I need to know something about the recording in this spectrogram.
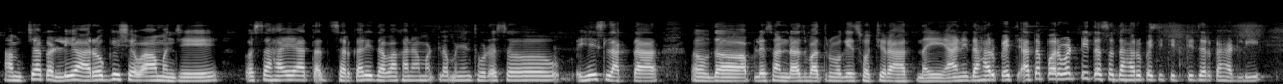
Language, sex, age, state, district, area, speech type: Marathi, female, 60+, Maharashtra, Thane, rural, spontaneous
